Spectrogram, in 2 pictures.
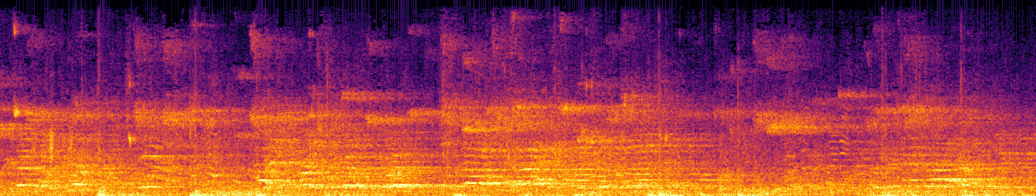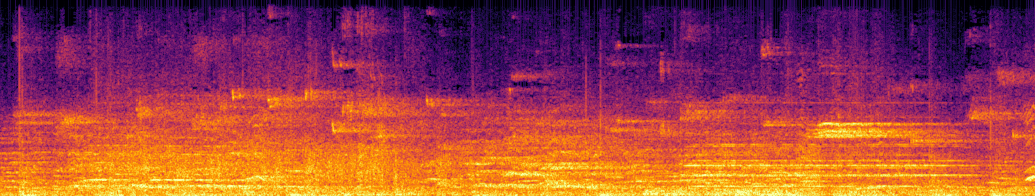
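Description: A crowd of people chatters and calls out in a large echoing hall.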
